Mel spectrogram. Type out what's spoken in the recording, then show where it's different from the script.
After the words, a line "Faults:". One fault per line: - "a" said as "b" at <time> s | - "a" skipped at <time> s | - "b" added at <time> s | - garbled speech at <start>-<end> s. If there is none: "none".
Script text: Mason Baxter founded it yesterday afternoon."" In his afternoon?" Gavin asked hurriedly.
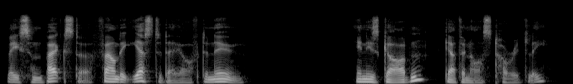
Mason Baxter found it yesterday afternoon."" In his garden?" Gavin asked hurriedly.
Faults:
- "founded" said as "found" at 0.9 s
- "afternoon" said as "garden" at 3.8 s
